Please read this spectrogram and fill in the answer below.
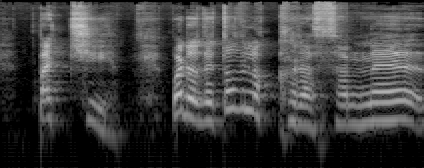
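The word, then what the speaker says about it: Pazzi: O sea, se les conjuraba gente y bueno, de hecho, a su hermano Lorenzo lo matan los Pacci. Es que se escribe ZZ. Pachi.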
